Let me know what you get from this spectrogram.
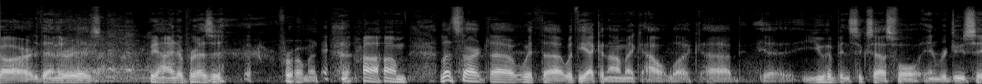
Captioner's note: laughter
